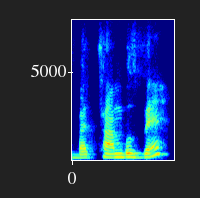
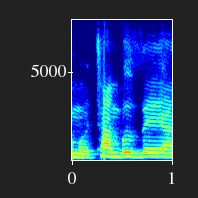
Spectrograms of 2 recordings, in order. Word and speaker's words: Batambuze: our surname, which is Batambuze. And I'm known more by because we went by because most people mispronounce our name. Someone will call you Motambuze, another will say Batambuze.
